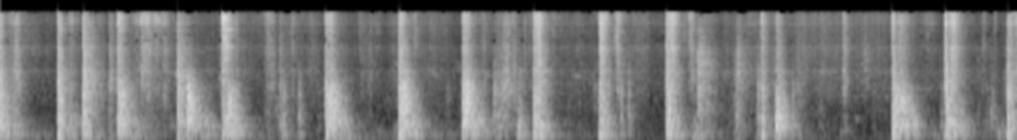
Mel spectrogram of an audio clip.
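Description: A long steel bar jabbed down again and again into a refrigerator panel, chipping out its foam insulation: dull, knocking strikes about one to two a second, each with a short rattle.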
